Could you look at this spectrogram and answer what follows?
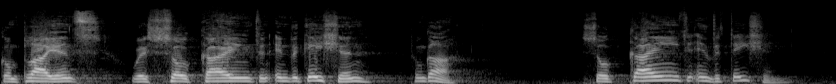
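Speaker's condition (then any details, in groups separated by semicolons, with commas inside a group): Parkinson's disease; still preaching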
